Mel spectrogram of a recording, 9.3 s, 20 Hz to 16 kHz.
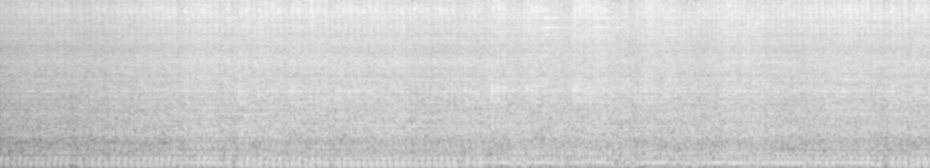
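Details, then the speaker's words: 2004 Honda 400EX single-cylinder quad that bogs, after a carb clean and valve adjustment, cold: a rough, lumpy, stumbling run; off choke it won't rev and dies, and it improves as it warms; cause unconfirmed. "All right, as you can see, it's running horribly. I turn it off choke. It won't rev out at all. It just dies."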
